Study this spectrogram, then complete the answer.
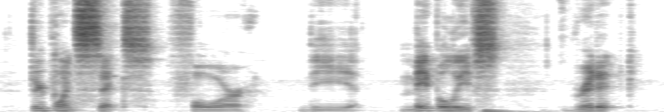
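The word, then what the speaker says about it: Rittich: for the Maple Leafs Riddick Riddick I believe is the correct pronunciation and then Freddie Anderson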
